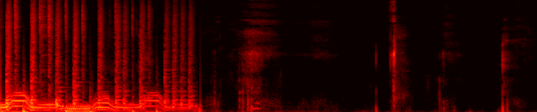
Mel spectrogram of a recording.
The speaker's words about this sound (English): You do a lot of heavy breathing. I am obese, yes. I need to get control of that.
